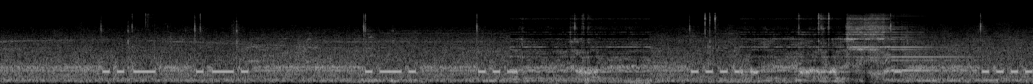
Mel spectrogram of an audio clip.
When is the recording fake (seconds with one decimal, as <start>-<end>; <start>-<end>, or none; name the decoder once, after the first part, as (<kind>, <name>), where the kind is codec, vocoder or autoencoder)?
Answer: 5.1-6.5 (codec, SNAC); 7.4-8.9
